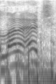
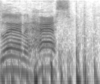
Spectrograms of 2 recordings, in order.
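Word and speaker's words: Lannahechee: no no no no no no the the lahache it runs right near here yeah but it's pronounced lanahassee why is everything in English said differently than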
